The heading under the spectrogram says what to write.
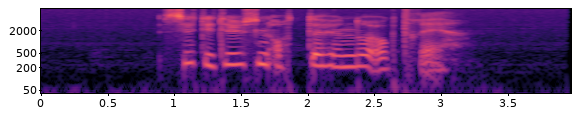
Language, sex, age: Norwegian, female, 44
